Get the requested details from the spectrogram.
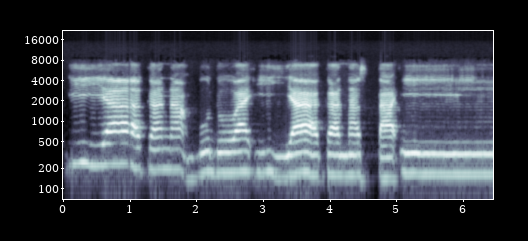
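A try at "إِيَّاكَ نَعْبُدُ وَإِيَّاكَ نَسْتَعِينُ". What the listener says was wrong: Nah, lebih tinggi lagi. Iyyaka na'budu wa iyyaka nasta'in.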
